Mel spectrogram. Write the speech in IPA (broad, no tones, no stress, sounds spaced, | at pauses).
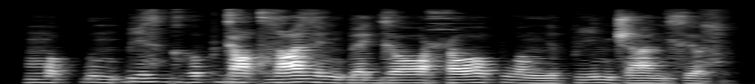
m ɔ p ɓ u m ɓ i z ɡʱ ʊ p ɡʲ uː tˤ z a z ɪ n ɡ͡b ɛ ɡʲ ɔː ħ ɔː p w ɔ ŋ ɪ p i n d͡ʒ aː n xʲ ɔ s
